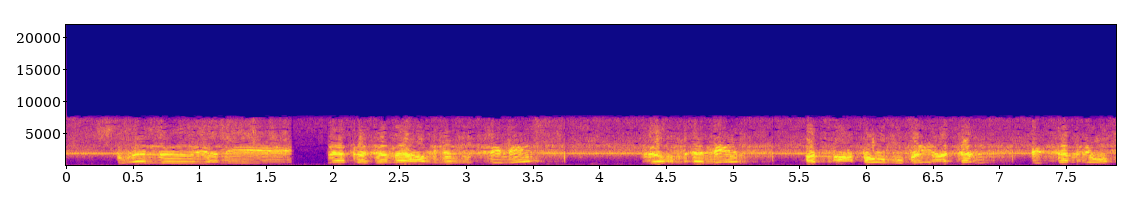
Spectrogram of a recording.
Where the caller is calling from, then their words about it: Algeria; يعني أنا أضرب الهاتف من الجزائر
